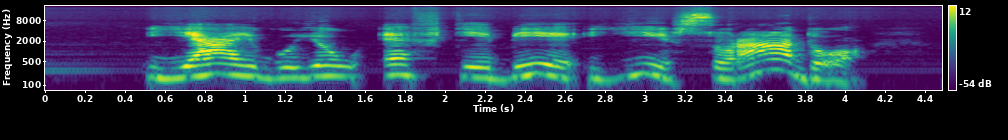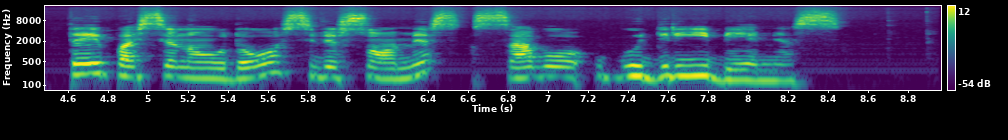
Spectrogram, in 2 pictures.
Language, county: Lithuanian, Panevėžys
